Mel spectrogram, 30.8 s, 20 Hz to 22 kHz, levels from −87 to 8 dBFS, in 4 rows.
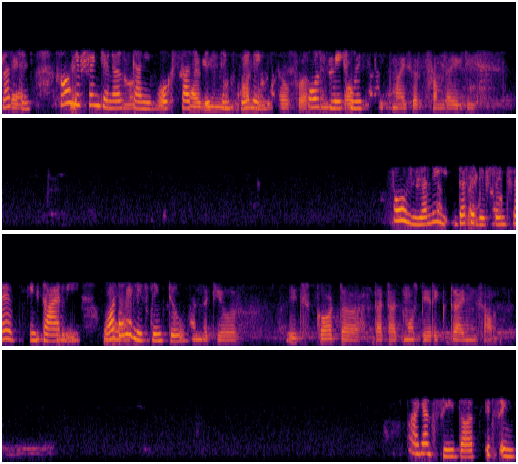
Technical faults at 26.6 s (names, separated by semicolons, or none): G.729 codec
